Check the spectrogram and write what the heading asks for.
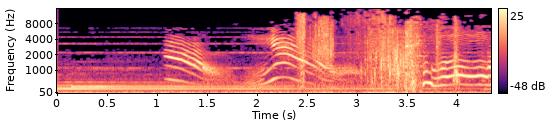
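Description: A cartoon character's wordless yelling cries over background music: one long falling cry about a second in, then several shorter cries that rise and fall, and a wavering one near the end.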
